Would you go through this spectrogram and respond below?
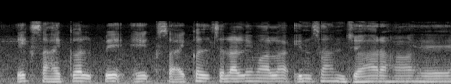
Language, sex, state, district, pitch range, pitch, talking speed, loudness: Hindi, male, Maharashtra, Pune, 130-145 Hz, 135 Hz, 145 wpm, -16 LUFS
